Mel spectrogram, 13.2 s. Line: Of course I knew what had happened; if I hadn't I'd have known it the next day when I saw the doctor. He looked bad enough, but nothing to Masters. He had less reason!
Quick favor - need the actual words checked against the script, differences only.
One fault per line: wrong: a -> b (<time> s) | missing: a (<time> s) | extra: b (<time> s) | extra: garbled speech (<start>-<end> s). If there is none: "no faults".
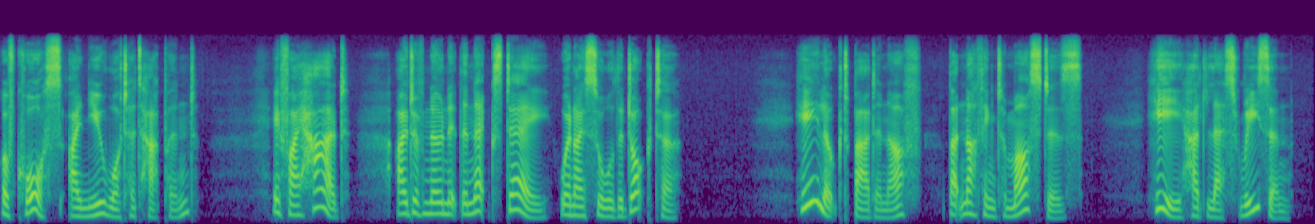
wrong: hadn't -> had (3.0 s)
